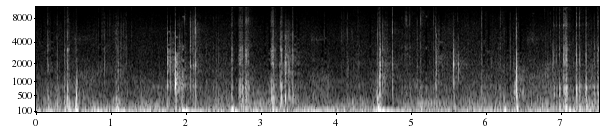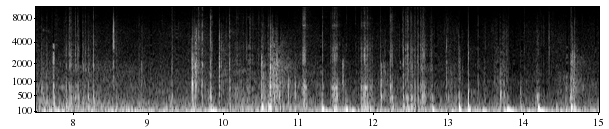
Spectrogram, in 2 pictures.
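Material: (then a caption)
Soap. A thin metal blackhead-remover tool shaves curled strips off a solid pale green bar of soap resting on a white board, held by fingers with long red nails. Repeated crackly, scraping strokes sound over a steady low rumble, with sharp, bright ticks as the blade bites and the curls peel away.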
